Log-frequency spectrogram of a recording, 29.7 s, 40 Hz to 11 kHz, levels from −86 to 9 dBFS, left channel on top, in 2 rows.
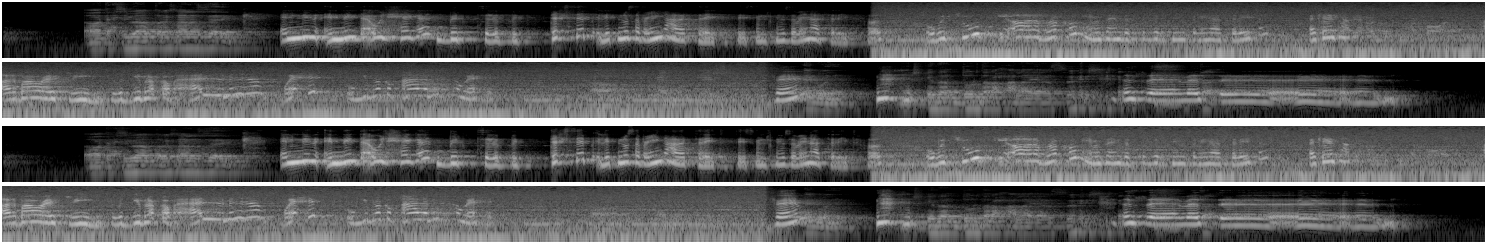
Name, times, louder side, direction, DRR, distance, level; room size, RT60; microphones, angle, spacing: voice 1, 0.8-2.3 9.7-10.0 13.2-15.9 16.3-16.6 19.0-19.3 20.7-21.0 21.3-22.2 22.8-23.3 23.7-27.0, left 1 dB, 40° left, 3 dB, 4.4 m, -40 dB
voice 2, 2.8-5.2 5.5-13.5 14.8-19.8 22.5-22.9 23.6-24.0 26.0-28.8, right 2 dB, 55° right, 3 dB, 1.6 m, -25 dB
sound 1, 8.7-22.5, right 1 dB, 25° right, 2.2 m, -33 dB
23.0 x 23.0 x 6.8 m, 1.2 s
head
